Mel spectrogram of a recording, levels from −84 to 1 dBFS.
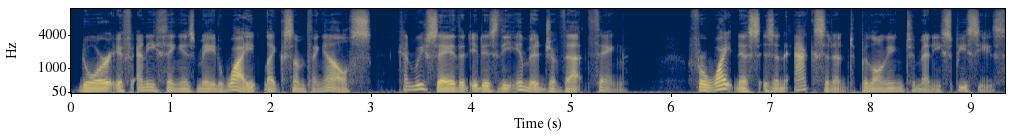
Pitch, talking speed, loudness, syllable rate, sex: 100 Hz, 185 wpm, -21 LUFS, 5.4 syllables/s, male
